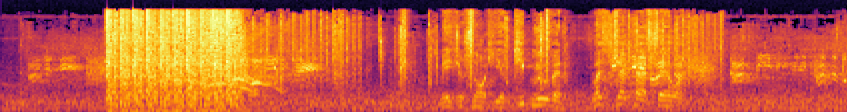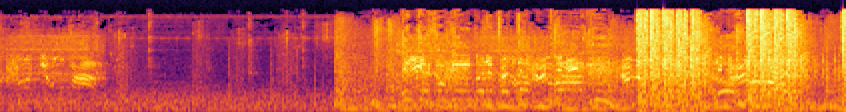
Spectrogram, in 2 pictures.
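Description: A submachine gun fires loud rapid bursts close by.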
